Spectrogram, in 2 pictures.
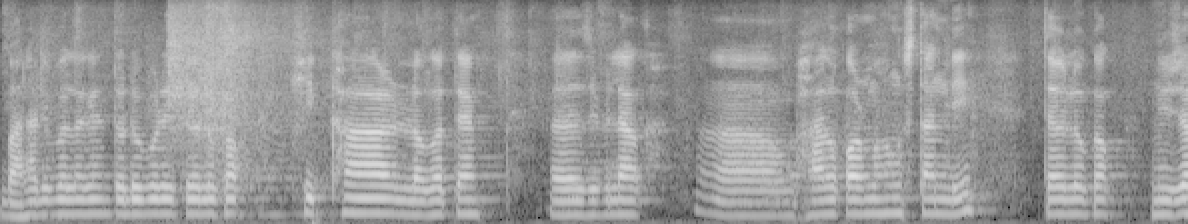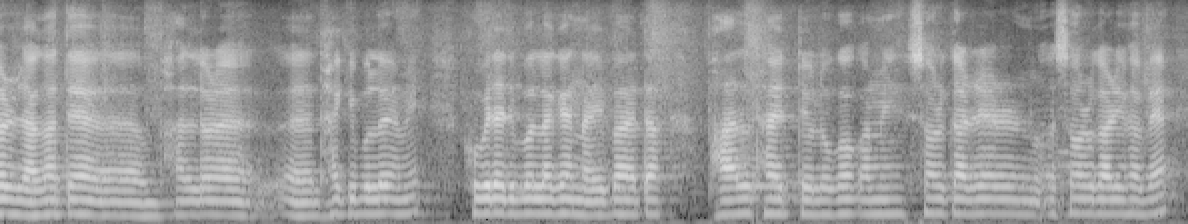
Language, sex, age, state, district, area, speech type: Assamese, male, 18-30, Assam, Barpeta, rural, spontaneous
